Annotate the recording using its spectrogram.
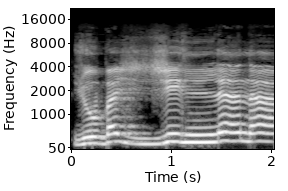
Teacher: لام حروف یرملون کا ہے تو آپ نے ادغام کرنا ہے، اس کو ادغام تام کہا جاتا ہے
